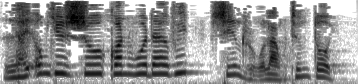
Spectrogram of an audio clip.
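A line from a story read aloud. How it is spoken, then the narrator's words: Crying out. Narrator (Vietnamese): anh ta bắt đầu kêu lên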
